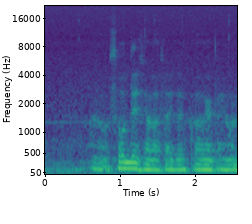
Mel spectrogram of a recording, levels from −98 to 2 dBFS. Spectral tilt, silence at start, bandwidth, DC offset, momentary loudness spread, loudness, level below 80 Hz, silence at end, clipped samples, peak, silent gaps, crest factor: -8.5 dB/octave; 0 s; over 20 kHz; under 0.1%; 20 LU; -31 LUFS; -54 dBFS; 0 s; under 0.1%; -18 dBFS; none; 12 dB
